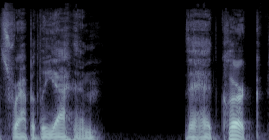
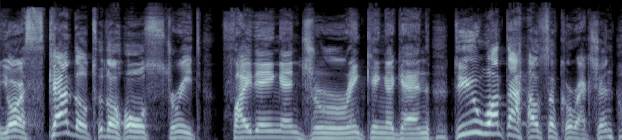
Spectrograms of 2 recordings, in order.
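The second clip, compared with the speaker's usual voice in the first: high, hectoring tirade; angry berating; 9 semitones higher than usual. A narrator's reading. Assistant superintendent berating the landlady, furious. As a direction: scold her like an outraged official.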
